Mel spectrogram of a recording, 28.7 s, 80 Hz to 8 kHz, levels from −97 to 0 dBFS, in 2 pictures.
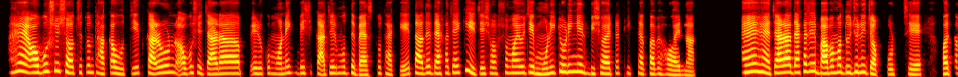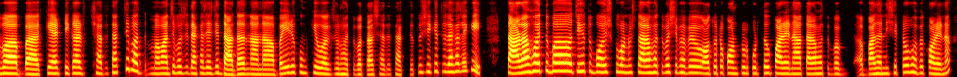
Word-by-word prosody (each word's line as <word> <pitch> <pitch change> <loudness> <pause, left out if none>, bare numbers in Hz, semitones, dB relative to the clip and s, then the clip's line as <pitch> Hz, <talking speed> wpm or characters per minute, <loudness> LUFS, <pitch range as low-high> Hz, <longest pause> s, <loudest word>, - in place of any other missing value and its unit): হ্যাঁ, 290 +2 +4 0.2
অবশ্যই 295 +4 -3
সচেতন 255 +1 -2
থাকা 210 +3 0
উচিত। 215 +4 -10
কারণ 230 +5 +4 0.2
অবশ্যই 235 +1 -8
যারা 205 +2 +5 0.4
এরকম 215 +1 -8
অনেক 230 +4 -5
বেশি 230 +1 -9
কাজের 235 0 0
মধ্যে 240 0 -5
ব্যস্ত 175 0 -1 0.2
থাকে 170 -2 -7 0.2
তাদের 235 +1 +1
দেখা 220 +2 0
যায় 250 0 -2
কি 345 - 0
যে, 215 - -3
সবসময় 245 +3 -2
ওই 245 - -4
যে - - +4 0.2
মনিটরিং 275 +6 -2
এর 275 - -3
বিষয়টা 215 0 -2
ঠিকঠাকভাবে 210 -2 -6
হয় 170 -2 -2
না 155 - -1 0.8
হ্যাঁ, 280 +3 +5
হ্যাঁ, 255 -4 +4
যারা 250 +2 +10
দেখা 260 +3 +2
যায়, 305 0 -1
বাবা-মা 245 +4 +5
দুইজনেই 265 +1 -1
জব 195 -2 +2
করছে। 190 +1 -8 0.4
হয়তোবা 220 +2 +3 0.2
বা 200 - +5
অ্যা 185 - +3
কেয়ারটেকার 225 0 +2 0.2
সাথে 215 -1 -5
থাকছে 250 +8 -5
বা 330 - +4
দ - - -40 0.3
মাঝে, 215 +3 +1
মাঝে 240 -1 -8
দেখা 220 +1 -3
যায় 225 -1 -4
যে, - - -2
দাদা, 185 +1 +4 0.2
নানা 185 -1 +1
বা 205 - -4
এরকম 255 +1 -6
কেউ 235 -3 -3
একজন 200 +1 -11
হয়তোবা 190 -1 -7
তার 180 0 -2
সাথে 185 0 -13
থাকছে। 175 +1 -10
তো - - -16
সেক্ষেত্রে 290 0 -8
দেখা 285 +2 -2
যায় 320 - -6
কি, 340 - +1 0.5
তারা 230 +3 +10
হয়তোবা 310 0 +3 0.3
যেহেতু 300 +1 -4
বয়স্ক 265 -1 -1
মানুষ, 255 0 -5
তারা 245 -1 +6
হয়তোবা 255 0 -5
সেভাবেও 245 -2 -4 0.2
অতটা 235 +2 -7
কন্ট্রোল 220 0 -5
করতেও 225 +1 -6
পারে 215 -1 +4
না। 205 - +2
তারা 205 0 +2
হয়তোবা 210 -1 -9 0.3
আ - - -4
বাধা-নিষেধটাও 215 +5 -2
ওভাবে 250 -3 -5
করে 205 -3 +1
না। - - -2
230 Hz, 180 wpm, -23 LUFS, 210-255 Hz, 0.8 s, যারা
